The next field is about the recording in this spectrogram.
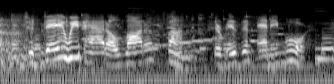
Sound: on TV

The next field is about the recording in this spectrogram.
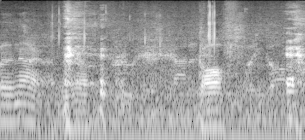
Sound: laughter

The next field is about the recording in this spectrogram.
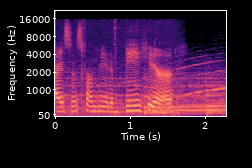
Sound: siren wailing

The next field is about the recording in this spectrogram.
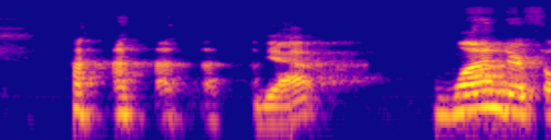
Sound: laughing

